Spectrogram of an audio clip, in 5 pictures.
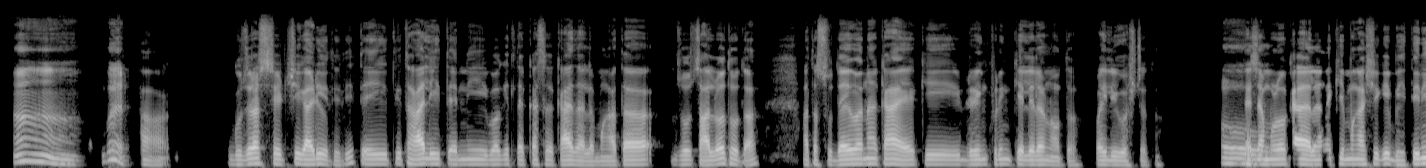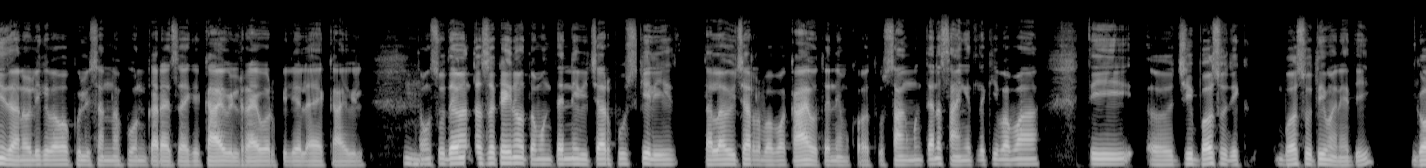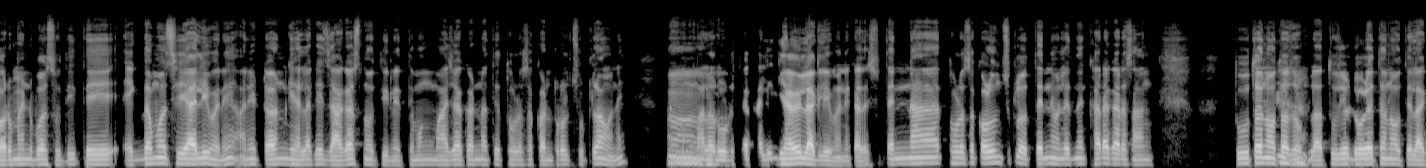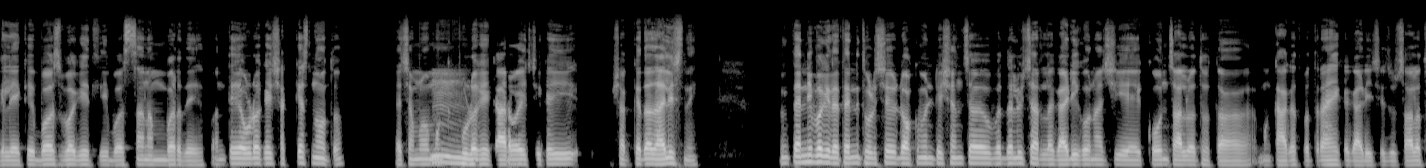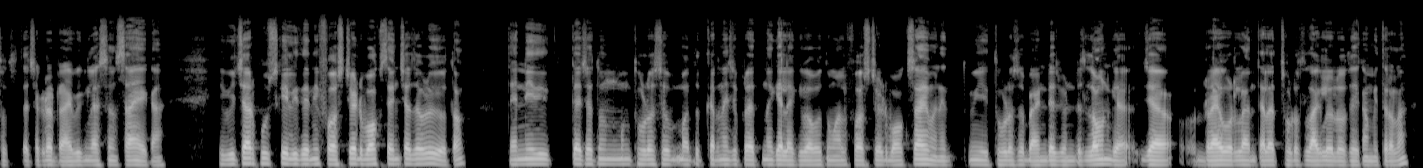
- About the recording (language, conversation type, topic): Marathi, podcast, कधी तुमचा जवळजवळ अपघात होण्याचा प्रसंग आला आहे का, आणि तो तुम्ही कसा टाळला?
- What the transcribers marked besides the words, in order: tapping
